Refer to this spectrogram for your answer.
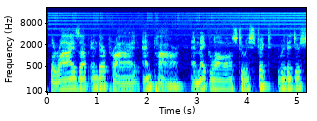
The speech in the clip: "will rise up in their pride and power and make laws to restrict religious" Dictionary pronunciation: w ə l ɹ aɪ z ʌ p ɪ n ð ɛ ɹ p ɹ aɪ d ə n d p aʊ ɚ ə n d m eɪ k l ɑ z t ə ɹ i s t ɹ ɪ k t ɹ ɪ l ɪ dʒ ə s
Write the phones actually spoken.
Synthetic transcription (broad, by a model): w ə l ɹ aɪ z ʌ p ɪ n ð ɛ ɹ p ɹ aɪ d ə n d p aʊ ɚ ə n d m eɪ k l ɑ z t ə ɹ i s t ɹ ɪ k t ɹ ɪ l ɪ dʒ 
